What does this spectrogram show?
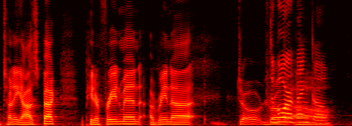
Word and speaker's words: Dvorovenko: Dvorovenko. Say it again? Dvorovenko.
